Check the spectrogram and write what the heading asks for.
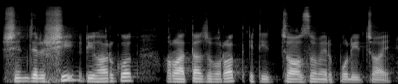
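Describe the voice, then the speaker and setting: A man with a Bangladeshi Bengali accent teaching Quran reading step by step, slowly drilling and repeating letter sounds. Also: medium pitch, gravelly. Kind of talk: step-by-step recitation lesson.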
